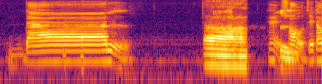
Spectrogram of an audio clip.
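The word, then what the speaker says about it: دال: দা দা দি বা আরবিতে কোন ধই নাই ঠিক আছে ধ নাই এটা মানে মাথায় রাখতে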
